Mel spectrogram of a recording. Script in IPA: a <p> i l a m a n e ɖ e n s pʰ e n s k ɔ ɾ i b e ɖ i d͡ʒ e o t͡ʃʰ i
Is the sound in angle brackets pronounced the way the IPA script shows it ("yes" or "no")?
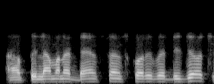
yes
